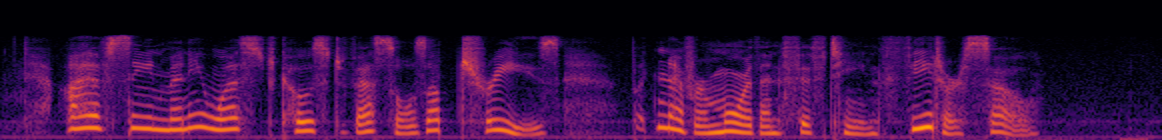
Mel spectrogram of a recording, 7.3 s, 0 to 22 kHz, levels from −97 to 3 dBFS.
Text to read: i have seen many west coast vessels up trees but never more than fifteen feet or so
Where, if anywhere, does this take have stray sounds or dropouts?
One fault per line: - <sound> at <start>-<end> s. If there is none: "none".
none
